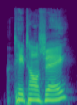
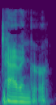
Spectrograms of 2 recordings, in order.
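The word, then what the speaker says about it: Taittinger: But then as long as we're talking about champagne names, Tétanger, it's not Tattinger.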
